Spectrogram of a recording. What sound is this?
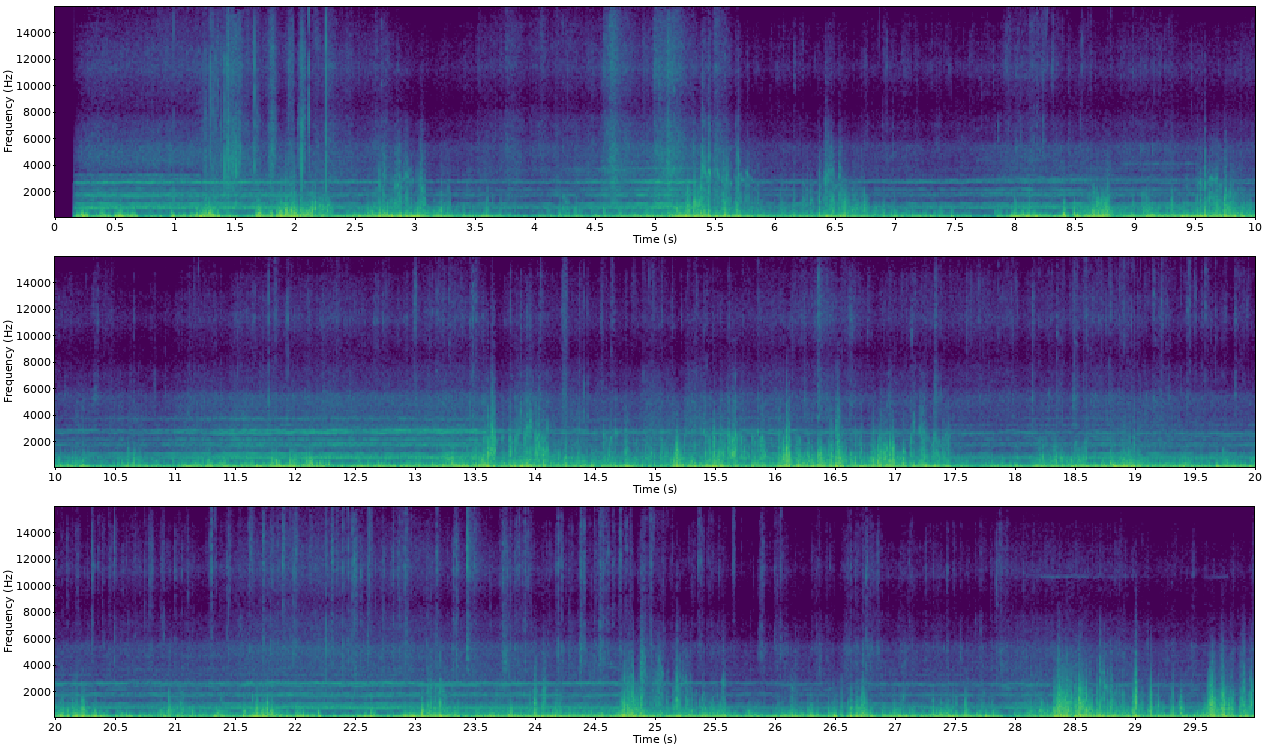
Soundscapes > Nature
A gale force wind is blowing through an empty warehouse in New Jersey at night, making an eerie high-pitched soundscape. I recorded on my Samsung phone so you will hear wind noise in the recording from the mic on the phone. Maybe you can cut around it, I will try eventually to do that.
